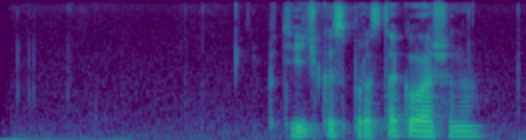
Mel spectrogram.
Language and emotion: Russian, positive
